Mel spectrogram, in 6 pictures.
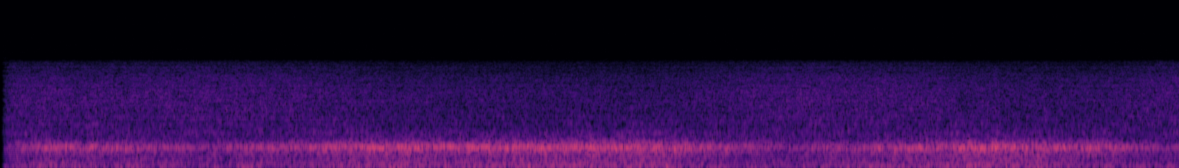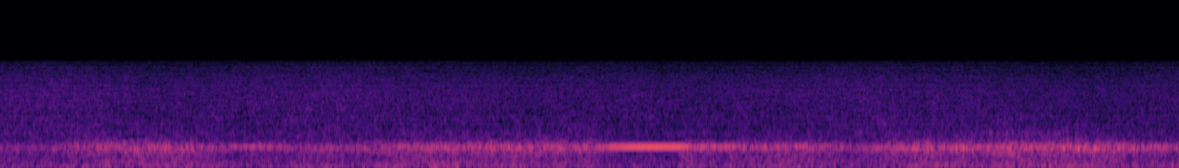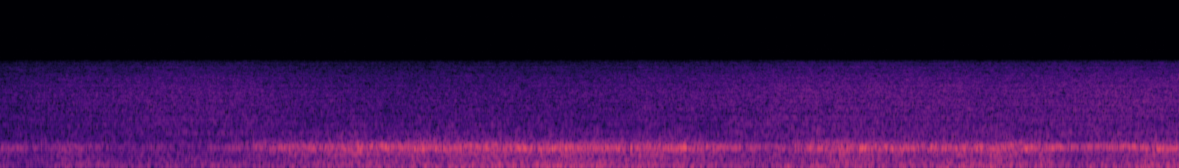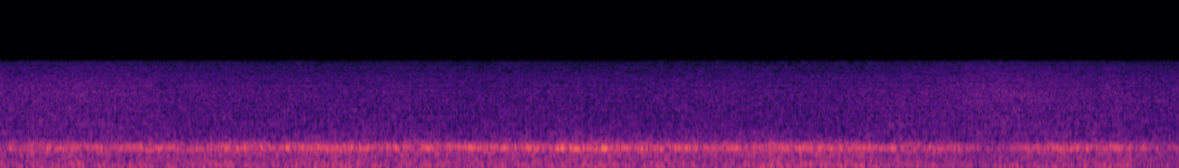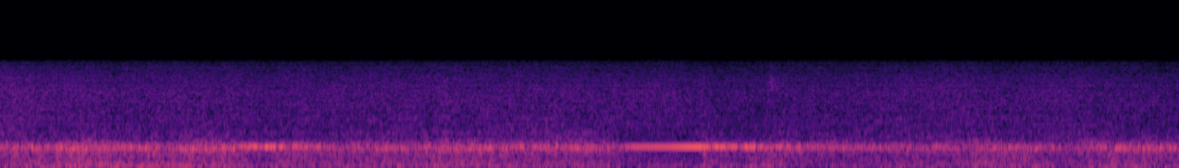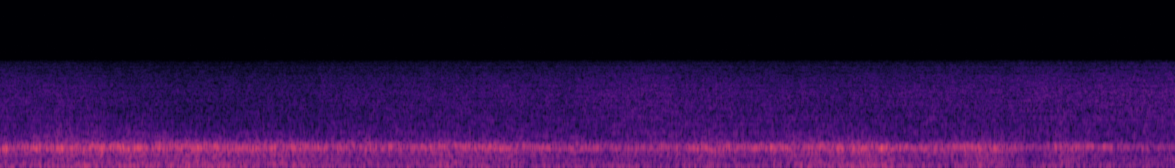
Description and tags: Drone loop made using sample from KiwiSDR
